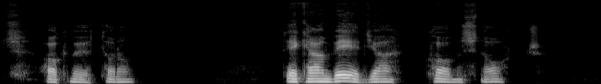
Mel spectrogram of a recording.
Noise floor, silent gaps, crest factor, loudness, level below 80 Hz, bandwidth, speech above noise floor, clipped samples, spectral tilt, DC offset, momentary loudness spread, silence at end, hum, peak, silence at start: -74 dBFS; none; 22 dB; -22 LUFS; -64 dBFS; 19 kHz; 54 dB; under 0.1%; -8 dB/octave; under 0.1%; 16 LU; 0.65 s; none; -2 dBFS; 0.1 s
